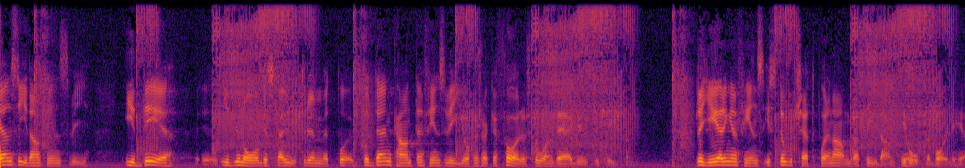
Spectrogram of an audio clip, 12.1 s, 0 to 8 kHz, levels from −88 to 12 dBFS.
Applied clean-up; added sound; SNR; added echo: none; Fart; 14 dB; none.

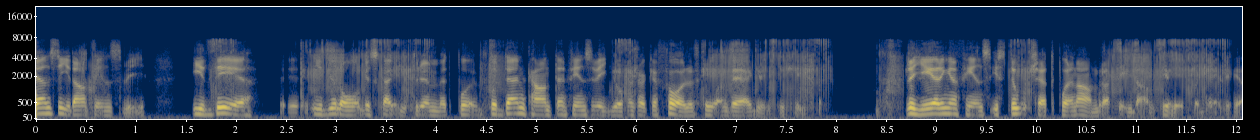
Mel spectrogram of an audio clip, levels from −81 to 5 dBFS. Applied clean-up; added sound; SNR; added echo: neural diffusion model UNIVERSE++.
